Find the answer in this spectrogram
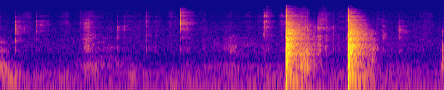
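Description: Thick knitting needles clicking and scraping against each other as stitches are purled two together: faint scattered ticks, then two sharper clicks about half a second apart near the end.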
